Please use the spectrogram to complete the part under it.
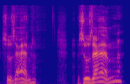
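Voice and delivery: calls his daughter's name across the house; calling out. Acted. Father calling his daughter, loud and high. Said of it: "He called".

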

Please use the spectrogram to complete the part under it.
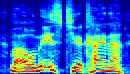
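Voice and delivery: high, loud call. A narrator's reading. Will calls out why nobody is here. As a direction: shout the question. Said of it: "rief Will".

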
